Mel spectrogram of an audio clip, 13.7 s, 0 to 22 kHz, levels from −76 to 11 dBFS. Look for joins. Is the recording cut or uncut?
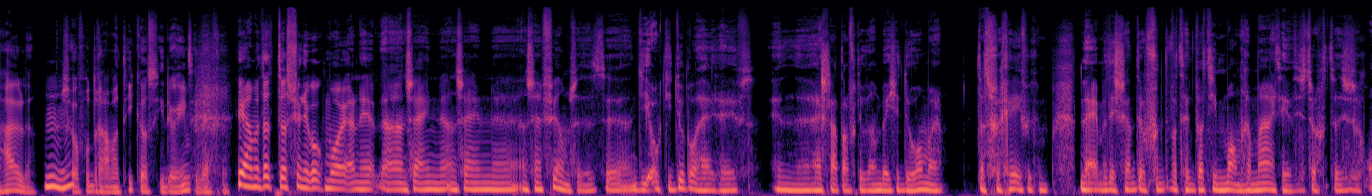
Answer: cut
